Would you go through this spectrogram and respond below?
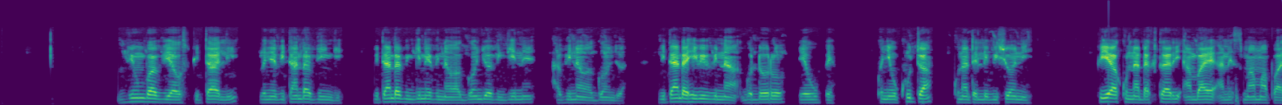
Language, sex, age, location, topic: Swahili, male, 18-24, Kisumu, health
